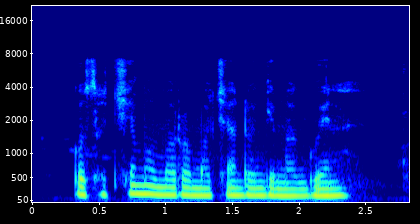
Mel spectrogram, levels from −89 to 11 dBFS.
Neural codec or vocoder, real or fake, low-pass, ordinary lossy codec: none; real; 7.2 kHz; Opus, 64 kbps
